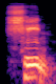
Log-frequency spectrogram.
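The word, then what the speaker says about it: شين: শিনের উচ্চারণটা কিরকম হবে শিনের উচ্চারণটা হচ্ছে শিনের সাউন্ডটা হচ্ছে সাব যখন ভয়ঙ্কর করে রাগ দেয় সাব যখন রেগে দেয় তখন একটা সাউন্ড করে ঠিক না ভাই তদ্রুপ শিনুর উচ্চারণটা ওরকম হবে শিন শিন শিন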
